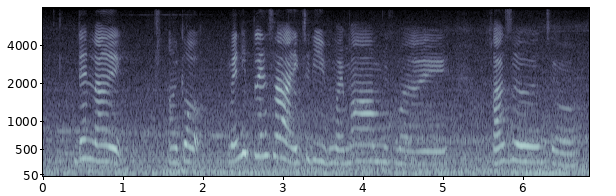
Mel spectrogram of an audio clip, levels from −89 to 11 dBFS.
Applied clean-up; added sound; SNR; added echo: none; Bowed string instrument; 17 dB; none.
